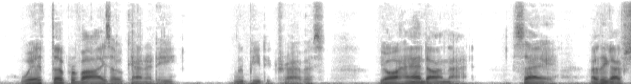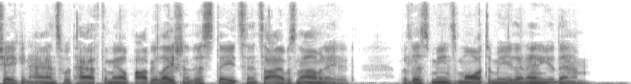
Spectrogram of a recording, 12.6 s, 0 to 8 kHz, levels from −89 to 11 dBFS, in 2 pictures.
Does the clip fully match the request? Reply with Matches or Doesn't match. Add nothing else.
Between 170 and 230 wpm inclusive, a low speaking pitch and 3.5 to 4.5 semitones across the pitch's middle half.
Matches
